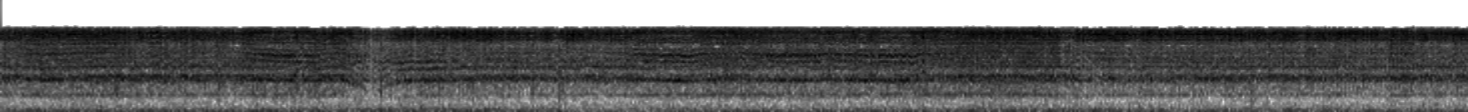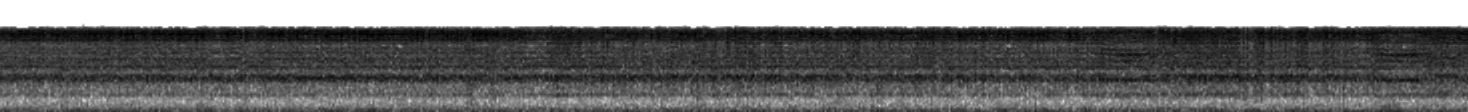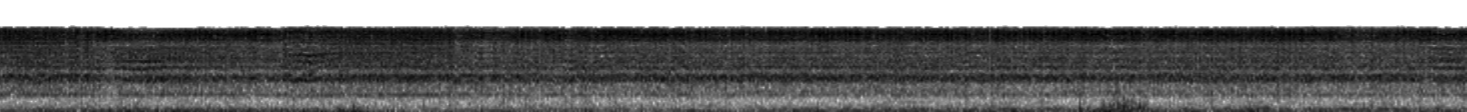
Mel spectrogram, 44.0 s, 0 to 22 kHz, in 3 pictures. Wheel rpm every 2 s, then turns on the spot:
170, 150, 160, 160, 170, 170, 170, 170, 170, 170, 170, 170, 170, 170, 170, 170, 160, 170, 170, 170, 170, 170.
none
